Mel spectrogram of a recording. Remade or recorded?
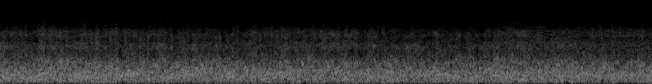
remade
